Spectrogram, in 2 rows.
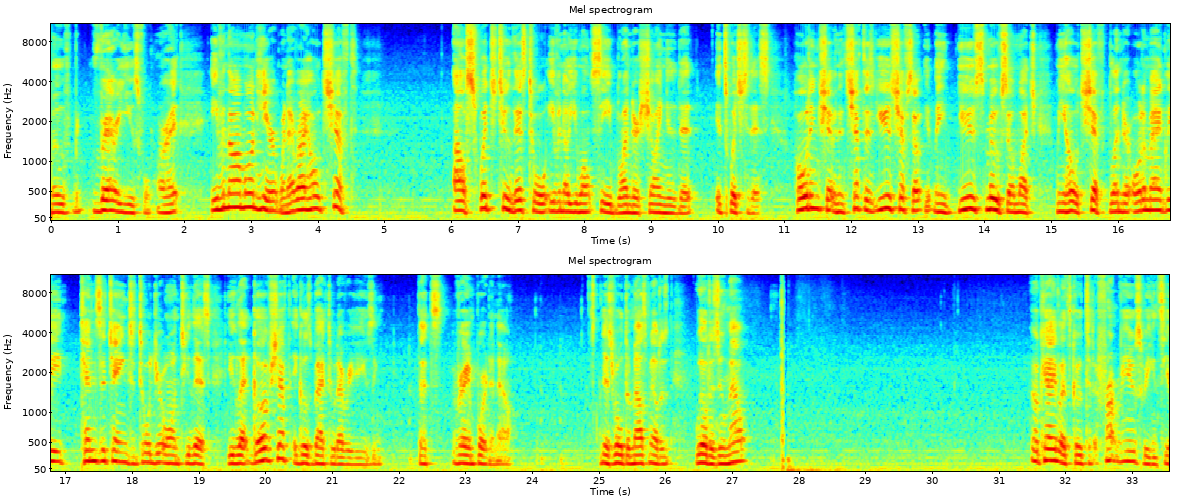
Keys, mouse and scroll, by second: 21.7 middle click, 23.1-23.4 scroll down 1, 23.7 scroll down 1, 24.2 middle click, 27.8 Insert, 32.6 click.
